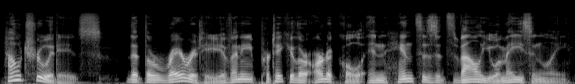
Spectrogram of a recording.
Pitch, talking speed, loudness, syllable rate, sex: 100 Hz, 155 wpm, -19 LUFS, 5.4 syllables/s, male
